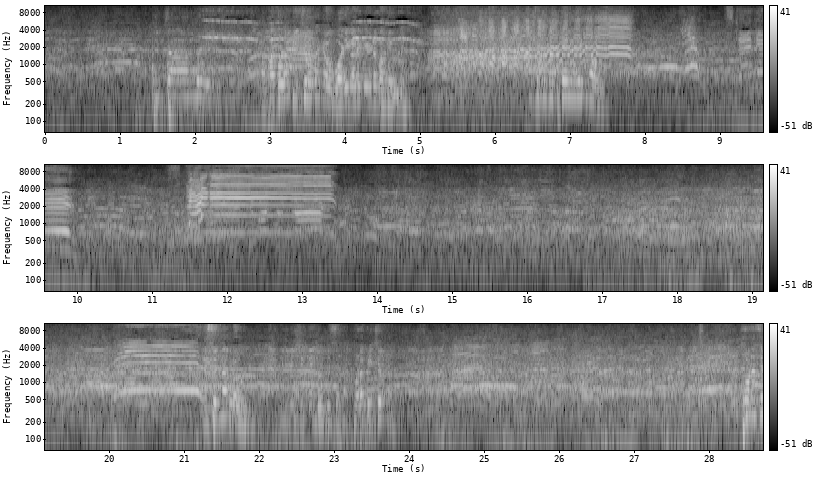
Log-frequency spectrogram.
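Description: A man raps loudly into a microphone over a booming sound system.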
